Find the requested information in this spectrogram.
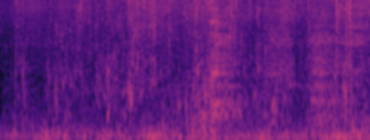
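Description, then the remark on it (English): Paddles dip and splash steadily against water from a small boat being paddled from the bay back into Islayus Creek in San Francisco, with a constant wash of wind and water noise filling the background and no voices. “paddle back into Islayus Creek from the bay”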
